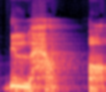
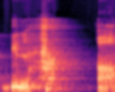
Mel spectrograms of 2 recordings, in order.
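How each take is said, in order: Both takes have the same delivery.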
